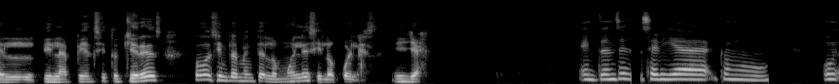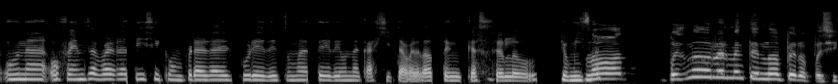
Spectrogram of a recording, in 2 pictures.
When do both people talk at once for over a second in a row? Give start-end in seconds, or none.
none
